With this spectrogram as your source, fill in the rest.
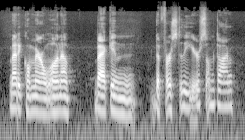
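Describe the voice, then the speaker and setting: A woman speaks at a fairly slow pace in a very deep, low voice with lively intonation, on a very clean recording with a silent background. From central Pennsylvania. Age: 70s. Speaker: retired nurse. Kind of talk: interview answer.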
